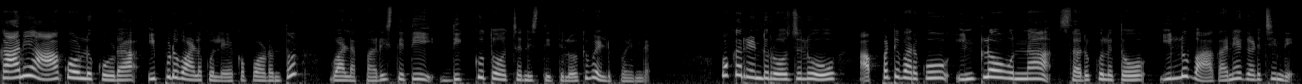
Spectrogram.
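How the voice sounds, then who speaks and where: A woman narrating a storybook cartoon in a calm, steady storytelling manner. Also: on the high side, moderate pace, no room sound, clean studio sound.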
